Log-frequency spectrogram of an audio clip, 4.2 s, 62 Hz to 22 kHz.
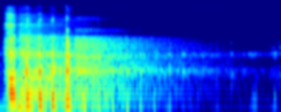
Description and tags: Long Laugh 1
Sound of a man laughing for a while with Reverb, useful for horror ambiance
ambiance, creepy, drama, evil, fear, fearful, haunted, horror, laugh, phantom, scary, sinister, spooky, suspense, terror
